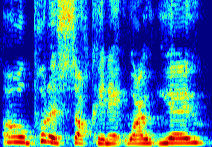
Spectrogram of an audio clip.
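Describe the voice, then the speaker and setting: A woman voicing a grumpy, creaky-voiced old male albatross in a storybook reading, with a haughty, grumbling manner. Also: fairly high pitch, fairly even intonation, unhurried, darkish tone, pitched above the performer's own voice, close to an everyday voice.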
